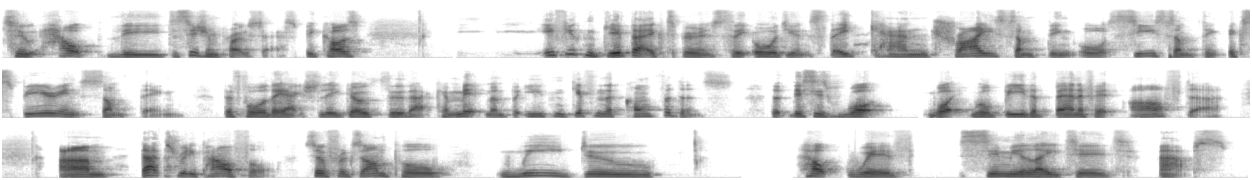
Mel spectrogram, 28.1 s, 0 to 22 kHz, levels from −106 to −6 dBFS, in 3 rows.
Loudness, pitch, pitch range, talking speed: -38 LUFS, 145 Hz, 130-165 Hz, 130 wpm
